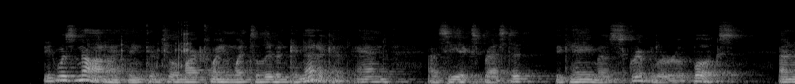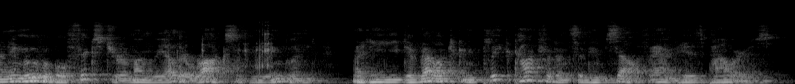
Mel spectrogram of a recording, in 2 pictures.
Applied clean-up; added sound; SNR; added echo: none; Chink, clink; 17 dB; reverberation time 0.8 s.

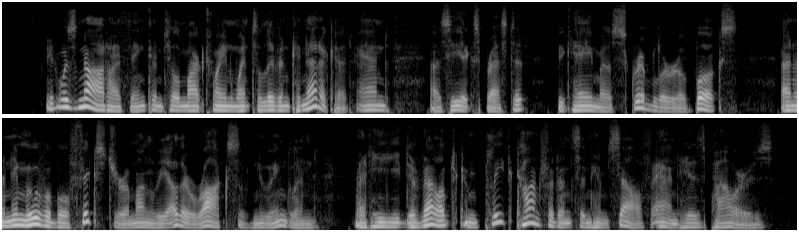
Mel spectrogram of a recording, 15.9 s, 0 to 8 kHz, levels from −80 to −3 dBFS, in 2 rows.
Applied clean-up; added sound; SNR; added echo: none; none; none; none.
